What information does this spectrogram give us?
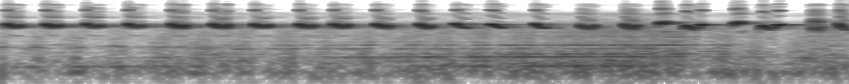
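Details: Energetic sooty-headed bulbul, natural unedited voice, played as a lure to rile rival birds; a fast run of bright, clipped chirps, about two or three per second, turning more varied and twittering at the end.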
